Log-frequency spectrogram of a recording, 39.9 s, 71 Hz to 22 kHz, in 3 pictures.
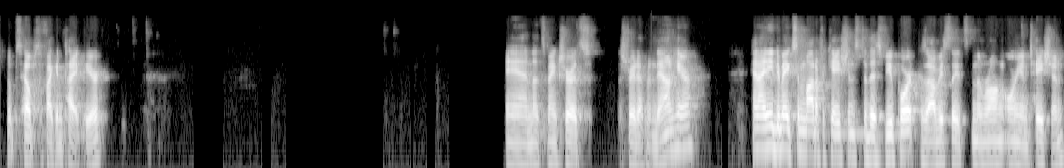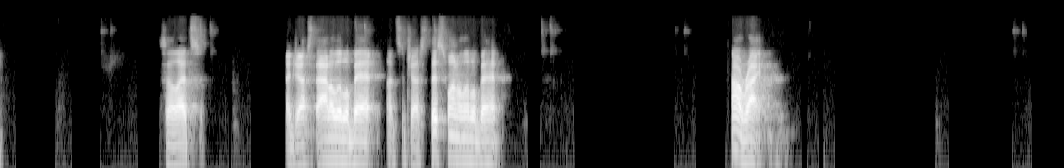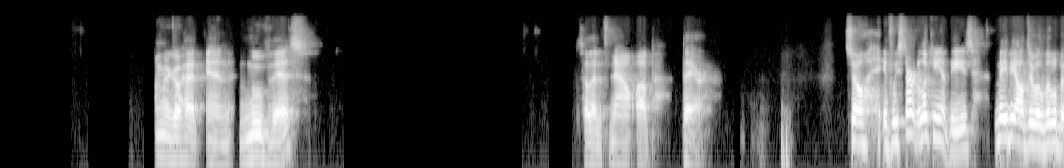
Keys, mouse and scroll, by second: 0.0-2.7 typing, 5.3 click, 7.8 click, 9.0 scroll, 9.2 middle click, 13.3 click, 14.4 F15, 15.1 click, 16.3 click, 18.2 click, 19.2 click, 20.5 click, 22.2 click, 23.7-24.2 scroll, 26.7 click, 28.1 click, 28.8-29.8 typing, 30.7 click, 33.7 click, 34.9-35.4 scroll, 35.9 Escape, 38.6 click, 39.3 click.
